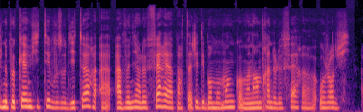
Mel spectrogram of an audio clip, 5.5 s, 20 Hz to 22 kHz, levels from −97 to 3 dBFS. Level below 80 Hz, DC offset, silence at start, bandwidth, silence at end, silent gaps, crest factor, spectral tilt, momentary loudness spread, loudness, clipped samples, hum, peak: -58 dBFS; under 0.1%; 0 s; 17 kHz; 0 s; none; 18 dB; -5.5 dB/octave; 7 LU; -23 LUFS; under 0.1%; none; -4 dBFS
